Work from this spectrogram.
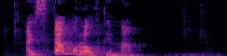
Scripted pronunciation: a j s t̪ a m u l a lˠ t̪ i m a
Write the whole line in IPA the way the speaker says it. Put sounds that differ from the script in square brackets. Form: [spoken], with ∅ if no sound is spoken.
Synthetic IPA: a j s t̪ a m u [ɾ] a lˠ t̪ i [n] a

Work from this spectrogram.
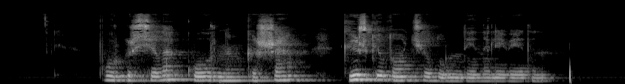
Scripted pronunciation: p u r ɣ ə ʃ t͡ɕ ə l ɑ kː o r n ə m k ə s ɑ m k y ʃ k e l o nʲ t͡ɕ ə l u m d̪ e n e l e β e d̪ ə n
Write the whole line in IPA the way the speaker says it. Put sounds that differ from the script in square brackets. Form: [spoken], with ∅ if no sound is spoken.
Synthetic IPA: p u r ɣ ə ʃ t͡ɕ ə l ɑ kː o r n ə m k ə [ʃ] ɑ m k y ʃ k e l o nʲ t͡ɕ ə l u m d̪ e n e l e β e d̪ ə n

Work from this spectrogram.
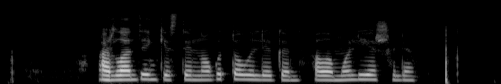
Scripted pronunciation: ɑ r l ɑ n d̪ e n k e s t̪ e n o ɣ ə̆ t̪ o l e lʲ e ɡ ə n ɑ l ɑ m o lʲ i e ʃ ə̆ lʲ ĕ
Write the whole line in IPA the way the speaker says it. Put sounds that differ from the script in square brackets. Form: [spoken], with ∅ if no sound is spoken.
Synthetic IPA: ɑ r l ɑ n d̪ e n k e s t̪ e n o ɣ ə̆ t̪ o l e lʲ e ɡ ə n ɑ l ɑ m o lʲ i e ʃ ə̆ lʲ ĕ

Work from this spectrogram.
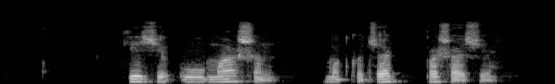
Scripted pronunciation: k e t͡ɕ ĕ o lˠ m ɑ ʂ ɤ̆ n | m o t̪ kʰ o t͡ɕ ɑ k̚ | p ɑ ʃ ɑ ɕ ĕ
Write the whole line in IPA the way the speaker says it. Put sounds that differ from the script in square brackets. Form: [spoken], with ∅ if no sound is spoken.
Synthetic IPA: k e t͡ɕ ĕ [u] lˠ m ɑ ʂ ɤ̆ n | m o t̪ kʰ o t͡ɕ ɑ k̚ | p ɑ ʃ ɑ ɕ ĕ

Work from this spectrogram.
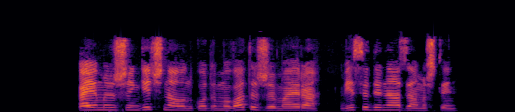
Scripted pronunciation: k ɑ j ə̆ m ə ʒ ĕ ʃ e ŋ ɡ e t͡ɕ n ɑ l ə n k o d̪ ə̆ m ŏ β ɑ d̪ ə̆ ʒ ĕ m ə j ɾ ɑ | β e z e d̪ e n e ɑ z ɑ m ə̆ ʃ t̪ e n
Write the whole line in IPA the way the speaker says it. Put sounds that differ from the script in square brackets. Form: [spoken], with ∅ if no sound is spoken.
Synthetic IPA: k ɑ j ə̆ m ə ʒ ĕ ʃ e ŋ ɡ e t͡ɕ n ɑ l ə n k o d̪ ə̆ m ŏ β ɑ [t̪] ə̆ ʒ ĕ m [ɑ] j ɾ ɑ | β e [s] e d̪ e n e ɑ z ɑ m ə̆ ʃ t̪ e n

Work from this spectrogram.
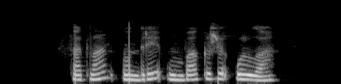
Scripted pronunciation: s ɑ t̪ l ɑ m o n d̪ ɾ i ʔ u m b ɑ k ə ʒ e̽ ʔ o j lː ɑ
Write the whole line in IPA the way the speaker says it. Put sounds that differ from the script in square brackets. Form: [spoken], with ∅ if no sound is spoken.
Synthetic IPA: s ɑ t̪ l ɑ [n] o n d̪ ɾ [e] ʔ u m b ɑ k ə ʒ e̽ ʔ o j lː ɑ

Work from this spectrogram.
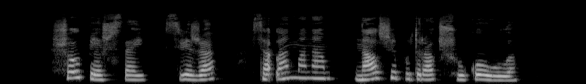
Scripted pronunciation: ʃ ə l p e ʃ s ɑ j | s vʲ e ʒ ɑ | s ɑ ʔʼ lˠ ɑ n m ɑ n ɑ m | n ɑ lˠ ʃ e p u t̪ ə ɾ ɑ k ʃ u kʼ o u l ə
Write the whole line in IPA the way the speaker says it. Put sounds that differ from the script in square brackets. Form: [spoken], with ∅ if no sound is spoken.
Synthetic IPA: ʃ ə l p e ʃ s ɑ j | s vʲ e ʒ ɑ | s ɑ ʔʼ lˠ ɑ n m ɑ n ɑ m | n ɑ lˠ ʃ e p u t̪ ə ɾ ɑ k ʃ u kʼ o u l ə

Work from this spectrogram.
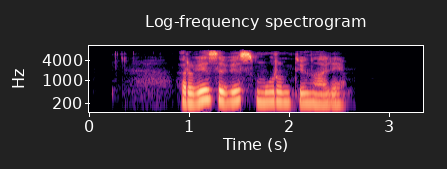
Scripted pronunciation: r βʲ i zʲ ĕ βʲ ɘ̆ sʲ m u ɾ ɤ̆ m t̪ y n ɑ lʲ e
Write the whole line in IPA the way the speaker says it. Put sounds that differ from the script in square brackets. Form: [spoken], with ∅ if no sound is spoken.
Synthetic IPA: r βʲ [e] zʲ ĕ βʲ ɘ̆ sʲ m u ɾ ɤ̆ m t̪ y [ŋ] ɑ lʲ e

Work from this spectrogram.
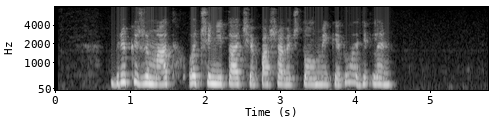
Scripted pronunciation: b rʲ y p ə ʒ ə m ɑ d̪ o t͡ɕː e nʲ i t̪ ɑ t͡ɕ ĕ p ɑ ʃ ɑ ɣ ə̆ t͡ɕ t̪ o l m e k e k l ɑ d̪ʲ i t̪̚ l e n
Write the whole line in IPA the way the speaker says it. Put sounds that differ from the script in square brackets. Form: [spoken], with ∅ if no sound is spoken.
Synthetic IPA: b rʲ y [k] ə ʒ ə m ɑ [t̪] o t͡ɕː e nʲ i t̪ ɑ t͡ɕ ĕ p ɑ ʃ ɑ ɣ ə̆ t͡ɕ t̪ o l m e k e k l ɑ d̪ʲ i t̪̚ l e n

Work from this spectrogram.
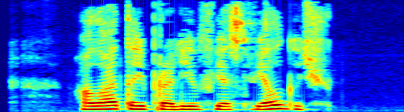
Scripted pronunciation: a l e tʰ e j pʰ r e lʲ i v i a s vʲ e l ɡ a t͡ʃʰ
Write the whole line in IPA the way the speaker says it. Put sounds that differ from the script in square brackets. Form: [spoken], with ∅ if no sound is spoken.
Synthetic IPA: a l [a] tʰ [a] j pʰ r [a] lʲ i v [j] a s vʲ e l ɡ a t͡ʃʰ

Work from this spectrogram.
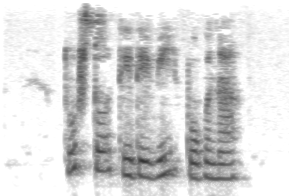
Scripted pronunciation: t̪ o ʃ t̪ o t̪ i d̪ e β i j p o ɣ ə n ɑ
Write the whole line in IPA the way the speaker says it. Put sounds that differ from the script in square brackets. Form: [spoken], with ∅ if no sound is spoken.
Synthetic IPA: t̪ [u] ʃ t̪ o t̪ i d̪ e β i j p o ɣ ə n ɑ

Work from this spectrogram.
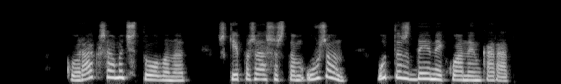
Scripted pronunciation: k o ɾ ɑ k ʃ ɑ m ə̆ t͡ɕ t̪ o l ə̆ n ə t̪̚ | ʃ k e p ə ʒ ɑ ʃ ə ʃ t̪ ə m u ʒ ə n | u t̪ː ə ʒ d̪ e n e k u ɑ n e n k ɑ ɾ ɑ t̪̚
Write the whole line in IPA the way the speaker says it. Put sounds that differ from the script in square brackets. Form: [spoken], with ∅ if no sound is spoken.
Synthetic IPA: k o ɾ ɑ k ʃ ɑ m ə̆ t͡ɕ t̪ o l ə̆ n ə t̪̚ | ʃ k e p ə ʒ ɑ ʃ ə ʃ t̪ ə m u ʒ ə n | u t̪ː ə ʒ d̪ e n e k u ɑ n e n k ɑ ɾ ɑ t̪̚

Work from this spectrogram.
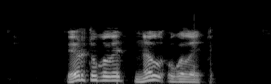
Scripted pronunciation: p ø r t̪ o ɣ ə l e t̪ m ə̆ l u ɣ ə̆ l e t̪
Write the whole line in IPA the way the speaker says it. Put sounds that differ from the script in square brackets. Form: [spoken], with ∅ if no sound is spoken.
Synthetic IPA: p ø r t̪ [u] ɣ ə l e t̪ [n] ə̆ l u ɣ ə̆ l e t̪

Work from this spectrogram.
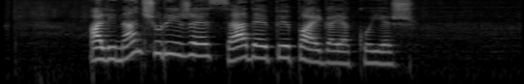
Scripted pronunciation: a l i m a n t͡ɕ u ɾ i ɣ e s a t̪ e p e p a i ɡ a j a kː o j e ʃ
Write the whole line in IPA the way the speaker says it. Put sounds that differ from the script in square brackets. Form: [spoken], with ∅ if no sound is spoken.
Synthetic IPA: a l i [n] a n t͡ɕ u ɾ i [ʒ] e s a [d̪] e p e p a [j] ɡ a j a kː o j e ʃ

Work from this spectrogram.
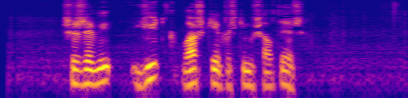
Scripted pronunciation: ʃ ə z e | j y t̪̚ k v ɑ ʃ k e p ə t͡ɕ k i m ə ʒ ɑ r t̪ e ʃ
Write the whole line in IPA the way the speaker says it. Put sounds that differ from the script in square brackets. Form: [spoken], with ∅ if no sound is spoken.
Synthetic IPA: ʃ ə [ʒ] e | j y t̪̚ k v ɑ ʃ k e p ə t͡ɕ k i m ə [ʃ] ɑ [l] t̪ e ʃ

